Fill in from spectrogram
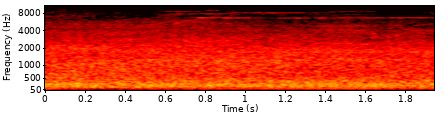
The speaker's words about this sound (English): There's a school bus right here.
